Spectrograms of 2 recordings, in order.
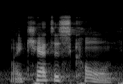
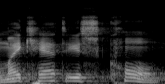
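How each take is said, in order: First: Said in the usual way. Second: Very slow, careful reading; slow model sentence for students; slow demo. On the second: Shown as a demonstration. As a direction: spell the sentence out slowly. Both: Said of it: "eu chego e falo".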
